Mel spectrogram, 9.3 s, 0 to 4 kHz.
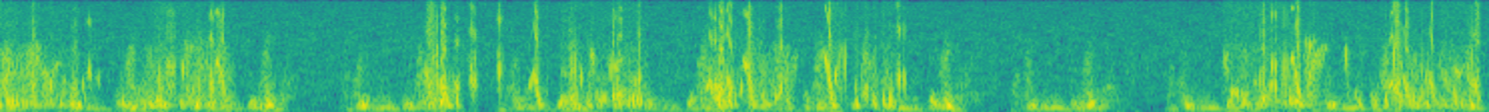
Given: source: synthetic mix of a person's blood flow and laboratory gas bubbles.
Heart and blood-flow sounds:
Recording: Doppler ultrasound of blood flow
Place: precordium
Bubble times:
0.00-0.64 s: bubbles
0.74-1.48 s: bubbles
2.62-3.00 s: bubbles
3.09-3.17 s: bubbles
3.27-3.42 s: bubbles
3.50-4.04 s: bubbles
4.36-4.99 s: bubbles
5.11-5.69 s: bubbles
7.63-8.30 s: bubbles
8.38-8.51 s: bubbles
8.57-9.28 s: bubbles
From the record:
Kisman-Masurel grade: 333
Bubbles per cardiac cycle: rolling drumbeat, 9 or more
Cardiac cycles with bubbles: 50 to 99%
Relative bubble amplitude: loud (0.450 to 0.775)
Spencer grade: 3 (all of the cardiac periods contain showers or single bubble signals, but not dominating or overriding the cardiac motion signals)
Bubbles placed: anywhere in the cardiac cycle

